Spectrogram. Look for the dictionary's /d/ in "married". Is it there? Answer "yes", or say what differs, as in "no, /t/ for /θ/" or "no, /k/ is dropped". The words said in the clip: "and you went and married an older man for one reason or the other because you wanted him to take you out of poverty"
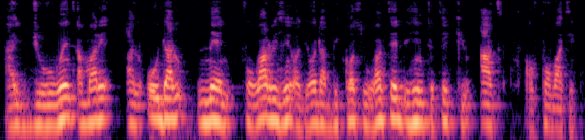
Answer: no, /d/ is dropped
